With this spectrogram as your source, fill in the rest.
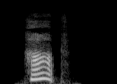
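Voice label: "hop", spoken word, articulation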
